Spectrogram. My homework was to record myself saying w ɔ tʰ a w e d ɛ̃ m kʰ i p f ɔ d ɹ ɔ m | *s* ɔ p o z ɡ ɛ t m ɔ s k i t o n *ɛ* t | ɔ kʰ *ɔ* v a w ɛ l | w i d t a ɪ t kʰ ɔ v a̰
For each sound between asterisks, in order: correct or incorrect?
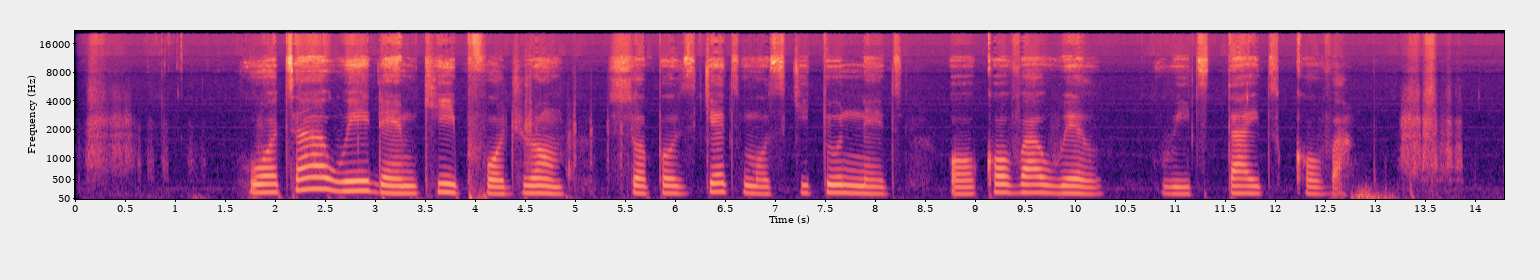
correct, correct, correct

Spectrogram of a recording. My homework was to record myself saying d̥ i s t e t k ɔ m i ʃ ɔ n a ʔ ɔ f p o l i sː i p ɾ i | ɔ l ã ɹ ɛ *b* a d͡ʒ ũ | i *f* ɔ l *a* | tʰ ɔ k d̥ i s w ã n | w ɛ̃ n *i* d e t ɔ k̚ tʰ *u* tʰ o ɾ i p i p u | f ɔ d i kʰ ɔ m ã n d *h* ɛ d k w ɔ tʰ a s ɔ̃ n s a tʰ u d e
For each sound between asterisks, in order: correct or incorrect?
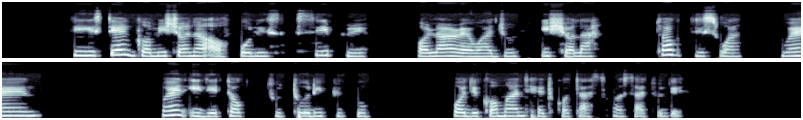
incorrect, incorrect, correct, correct, correct, correct

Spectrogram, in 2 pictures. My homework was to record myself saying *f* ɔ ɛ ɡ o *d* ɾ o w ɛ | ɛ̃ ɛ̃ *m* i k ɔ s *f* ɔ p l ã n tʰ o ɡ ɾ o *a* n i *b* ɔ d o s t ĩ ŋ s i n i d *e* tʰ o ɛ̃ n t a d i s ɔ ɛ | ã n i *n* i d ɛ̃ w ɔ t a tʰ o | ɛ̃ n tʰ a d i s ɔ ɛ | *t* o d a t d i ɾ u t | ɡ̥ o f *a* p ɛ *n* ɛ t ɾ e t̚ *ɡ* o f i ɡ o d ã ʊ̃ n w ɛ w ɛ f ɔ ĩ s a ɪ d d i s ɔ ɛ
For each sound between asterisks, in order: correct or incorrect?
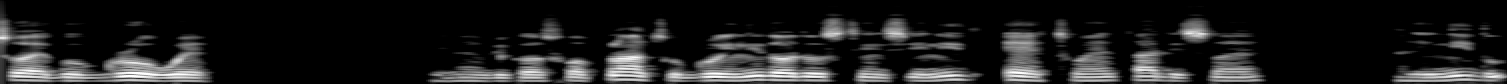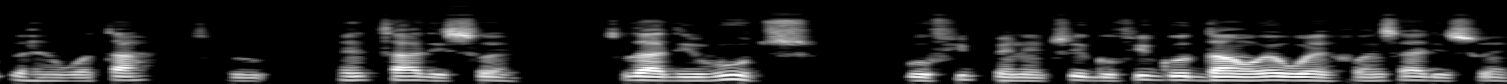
incorrect, incorrect, incorrect, correct, incorrect, incorrect, incorrect, correct, incorrect, incorrect, correct, correct

